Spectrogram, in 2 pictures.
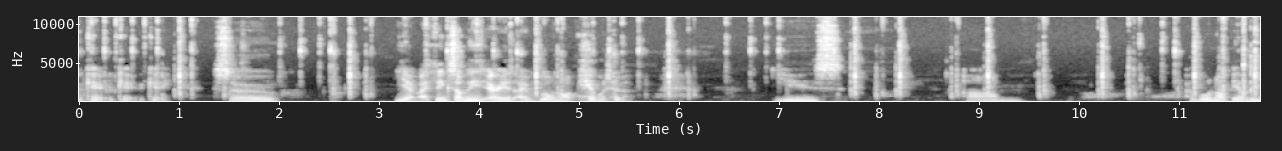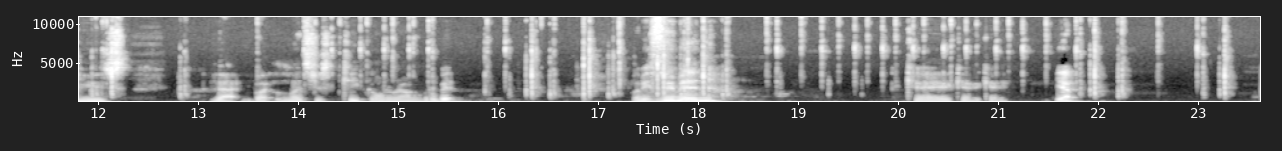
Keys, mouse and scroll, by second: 0.0 click, 0.3 click, 0.6 click, 0.9 middle click, 1.9 click, 2.3 click, 2.6 middle click, 3.4 click, 3.9 click, 4.2 click, 4.5 middle click, 5.1 click, 5.3 click, 5.8 middle click, 6.4 click, 6.8 click, 7.4 click, 7.7 middle click, 8.1 middle click, 9.0 middle click, 10.1 middle click, 10.7 click, 11.1 middle click, 11.7 shift+middle click, 12.0 middle click, 13.5 click, 14.1 click, 14.8 click, 15.8 click, 16.3 middle click, 16.8 shift+middle click, 17.6 shift+middle click, 18.0 middle click, 18.6 click, 18.9 click, 19.3 click, 19.6 click, 19.9 click, 20.2 click, 20.7 click, 21.0 click, 21.4 click, 21.9 middle click, 22.6 click, 23.3 middle click.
